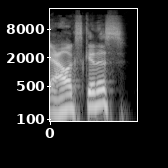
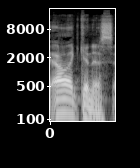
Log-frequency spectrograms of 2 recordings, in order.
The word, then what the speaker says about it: Alec Guinness: look at that bridge you say Alex Guinness isn't it Alec Alec Guinness Alec Guinness sorry Guinness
